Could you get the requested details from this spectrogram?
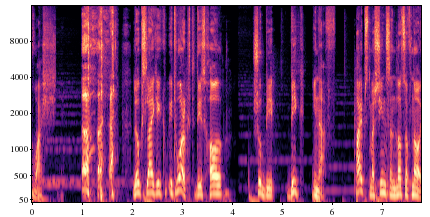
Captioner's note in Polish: kaszle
